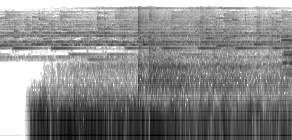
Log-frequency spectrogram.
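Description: Trailer score of high, sustained chiming tones, joined under half a second in by a deep low rumble, with a sharp hit about two seconds in.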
